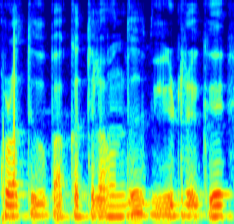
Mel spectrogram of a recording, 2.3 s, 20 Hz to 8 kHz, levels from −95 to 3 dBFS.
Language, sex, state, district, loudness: Tamil, male, Tamil Nadu, Kanyakumari, -21 LUFS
